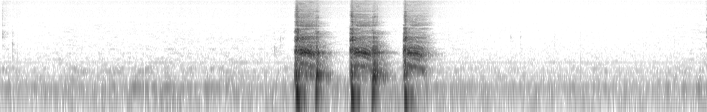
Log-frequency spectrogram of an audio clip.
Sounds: Cough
